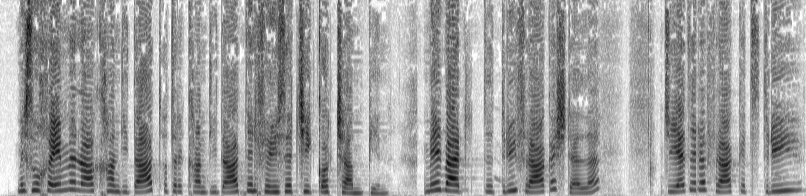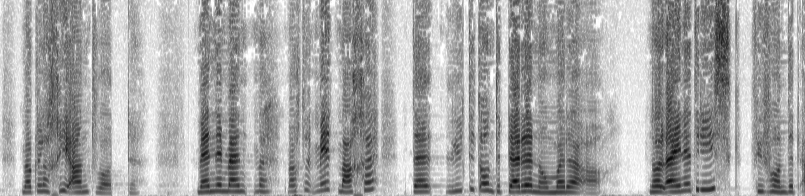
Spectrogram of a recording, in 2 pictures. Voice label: ansage quiz; Herrenschwanden

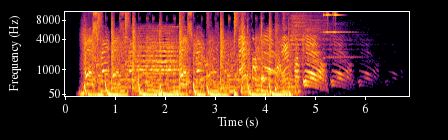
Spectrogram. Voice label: jingle verkehr; kehrsatz; Respekt im Verkehr

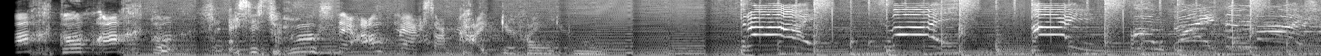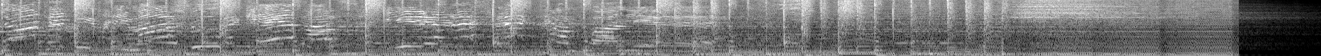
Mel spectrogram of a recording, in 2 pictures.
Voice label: jingle respektkampagne; kehrsatz

